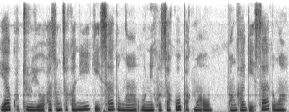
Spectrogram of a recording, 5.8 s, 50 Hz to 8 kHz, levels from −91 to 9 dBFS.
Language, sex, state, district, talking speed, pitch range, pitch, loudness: Garo, female, Meghalaya, West Garo Hills, 115 wpm, 200-225 Hz, 210 Hz, -16 LUFS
